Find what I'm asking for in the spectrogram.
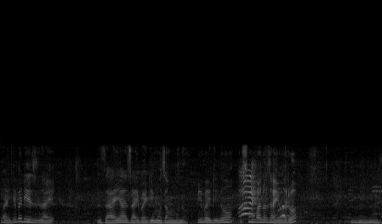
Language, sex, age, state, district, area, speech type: Bodo, female, 30-45, Assam, Udalguri, urban, spontaneous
